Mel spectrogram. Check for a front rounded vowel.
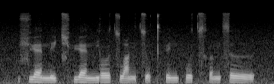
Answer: present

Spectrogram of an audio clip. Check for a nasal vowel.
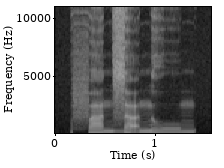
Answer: absent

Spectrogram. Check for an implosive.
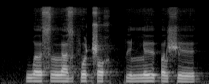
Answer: absent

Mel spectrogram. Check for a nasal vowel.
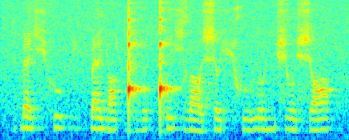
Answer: absent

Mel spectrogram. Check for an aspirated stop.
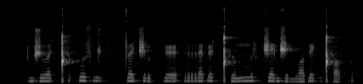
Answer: present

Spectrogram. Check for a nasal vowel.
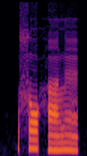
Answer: present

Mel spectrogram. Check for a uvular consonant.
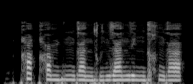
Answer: present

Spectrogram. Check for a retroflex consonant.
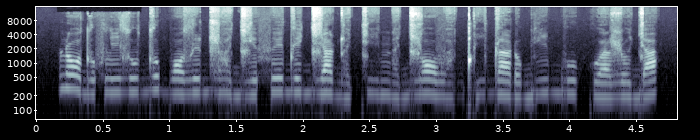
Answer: present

